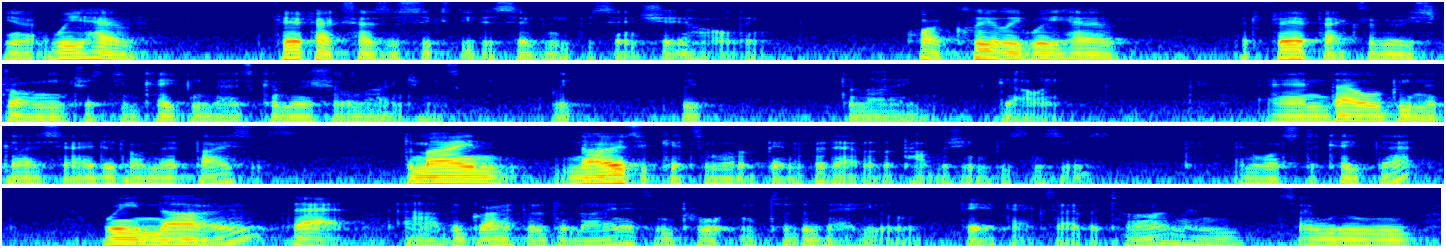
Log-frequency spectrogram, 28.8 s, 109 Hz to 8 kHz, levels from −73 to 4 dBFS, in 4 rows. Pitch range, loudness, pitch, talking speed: 85-100 Hz, -29 LUFS, 90 Hz, 160 wpm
